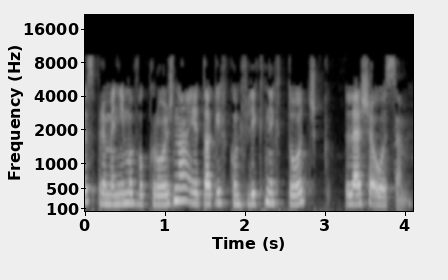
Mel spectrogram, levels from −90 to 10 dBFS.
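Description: From the first moment to the last, the speech has a dull, smeared top end with nothing above 9 kHz, and the sibilants and sustained vowels carry a warbly, fizzy texture that never lets up. That's likely AAC compression at a low bitrate, something around 32 kbps by the sound of it, where the encoder pulls the cut-off down and starves the upper bands, leaving gaps or filling them with substitute noise.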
